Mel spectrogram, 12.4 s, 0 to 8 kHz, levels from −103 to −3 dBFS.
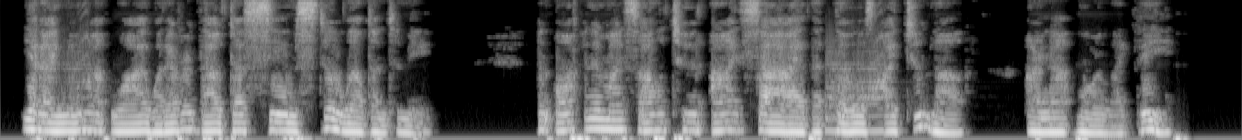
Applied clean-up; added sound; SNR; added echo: neural separator model SepFormer DNS4.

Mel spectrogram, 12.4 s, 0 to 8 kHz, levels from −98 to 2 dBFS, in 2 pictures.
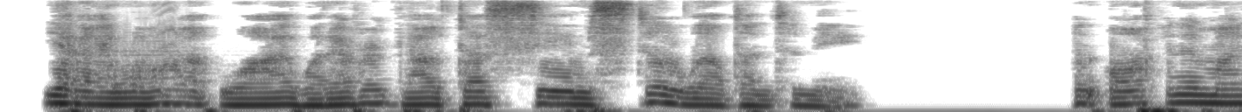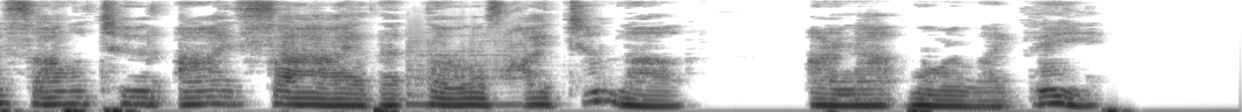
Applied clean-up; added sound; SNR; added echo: neural mask model DeepFilterNet 3.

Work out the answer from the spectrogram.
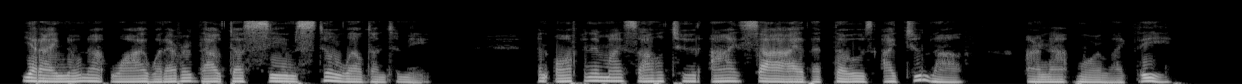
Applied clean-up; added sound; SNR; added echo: none; none; none; none.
